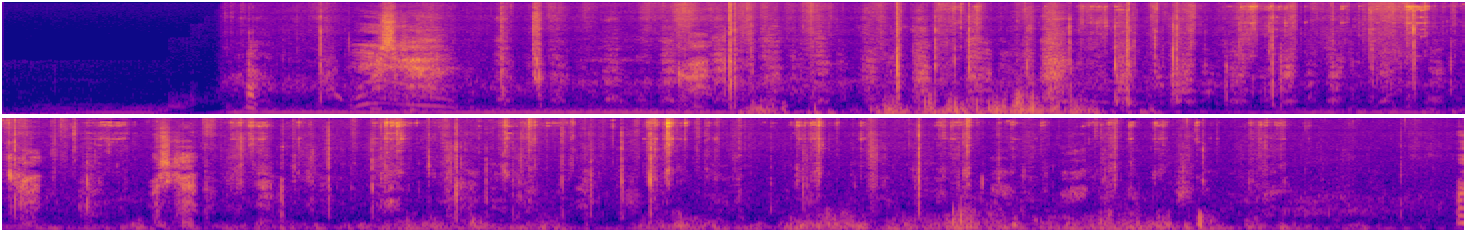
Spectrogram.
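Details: Siberian Husky playing around, recorded in slow motion; rapid, breathy panting runs in uneven bursts throughout, with low rumbling handling noise and a person calling at the end.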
